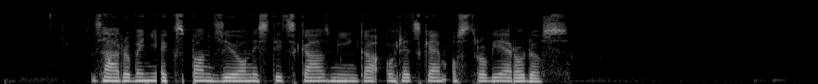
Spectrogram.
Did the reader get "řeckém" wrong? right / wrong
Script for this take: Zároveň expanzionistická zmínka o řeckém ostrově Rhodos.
right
